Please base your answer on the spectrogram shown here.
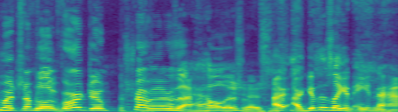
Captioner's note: laughing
